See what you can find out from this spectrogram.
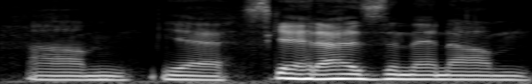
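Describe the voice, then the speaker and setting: Flat, monotone intonation marks a man's dark, mellow tone. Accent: Australian. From Shepparton, Victoria. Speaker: footballer. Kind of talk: casual chat.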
